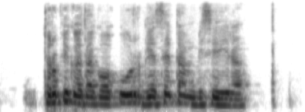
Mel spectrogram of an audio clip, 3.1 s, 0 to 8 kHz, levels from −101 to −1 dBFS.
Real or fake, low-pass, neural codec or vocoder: real; 7.2 kHz; none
